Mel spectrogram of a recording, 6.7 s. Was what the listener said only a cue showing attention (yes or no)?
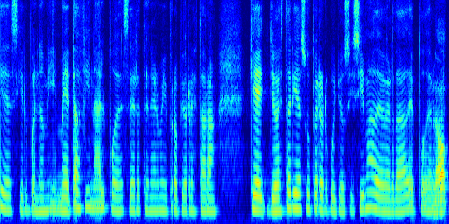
no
